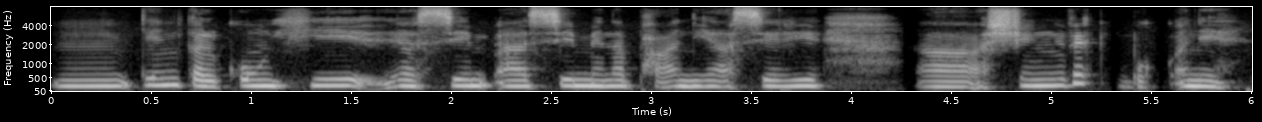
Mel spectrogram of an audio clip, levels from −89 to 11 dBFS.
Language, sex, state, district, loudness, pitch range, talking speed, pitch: Mizo, female, Mizoram, Aizawl, -17 LUFS, 200-220 Hz, 170 wpm, 210 Hz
